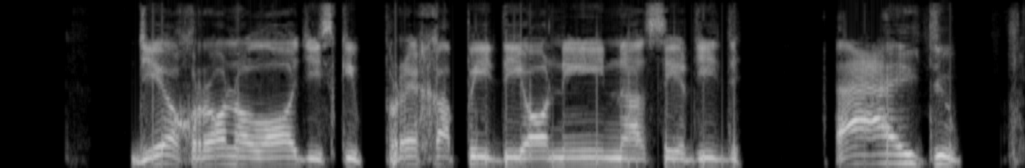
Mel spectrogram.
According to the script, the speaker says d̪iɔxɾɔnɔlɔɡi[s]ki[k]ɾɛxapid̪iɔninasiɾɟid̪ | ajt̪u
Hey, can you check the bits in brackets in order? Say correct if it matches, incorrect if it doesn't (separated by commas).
correct, incorrect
